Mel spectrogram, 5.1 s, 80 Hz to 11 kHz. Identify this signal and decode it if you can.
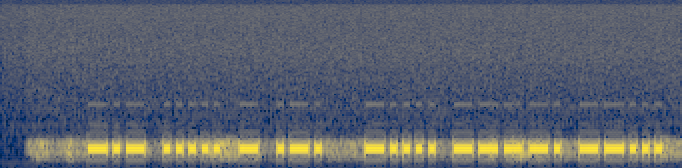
Morse code, heard as a keyed tone, about 25 wpm, 440 Hz. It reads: K5TR 697
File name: contests / ss-cw-k5tr-op-n5rz -0500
